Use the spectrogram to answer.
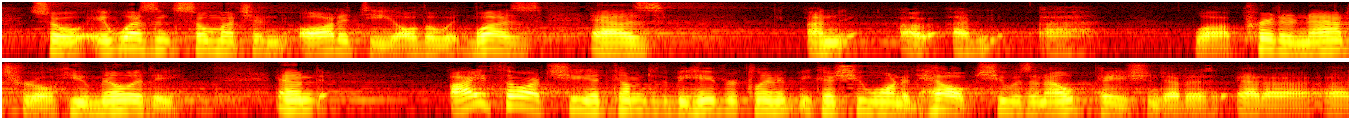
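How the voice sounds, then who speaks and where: Amid noticeable background noise, a man talks at a fairly quick pace in a high pitch with ordinary pitch variation. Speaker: commencement speaker, clinical psychologist. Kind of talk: commencement speech.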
